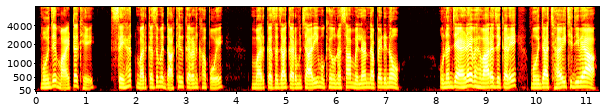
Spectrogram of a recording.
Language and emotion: Sindhi, angry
